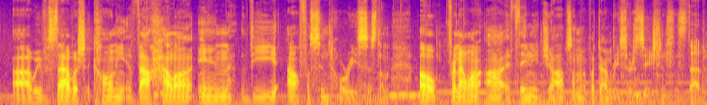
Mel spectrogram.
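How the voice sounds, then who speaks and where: A man keeps a moderate pace while music is heard in the background. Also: fairly low pitch for a man, fairly even intonation. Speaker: gaming streamer. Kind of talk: live gameplay commentary. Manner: casual, many fillers.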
